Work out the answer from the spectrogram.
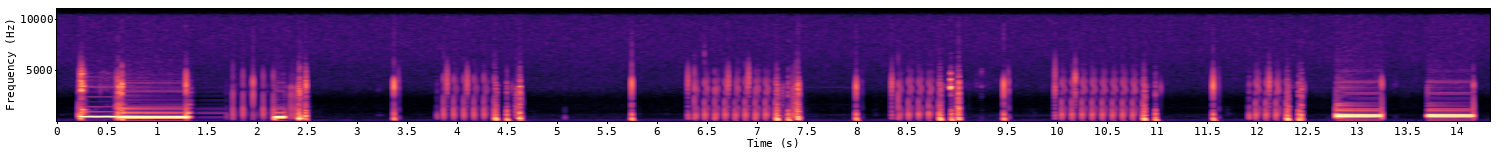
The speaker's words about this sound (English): Okay, notice that it's busy. The call has already gone through.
